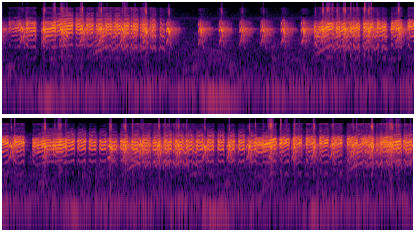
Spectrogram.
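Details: Combined prenjak lumut and prenjak setater prinia lure for attracting wild prenjak lumut: near-continuous high buzzy trilling with a brief stretch of spaced, sharp chirps early on.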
